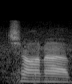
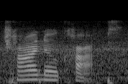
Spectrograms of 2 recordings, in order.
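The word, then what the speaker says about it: Chaunacops: it no you're right I thought it was chaa but it's chano yes chano cops and if you Google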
